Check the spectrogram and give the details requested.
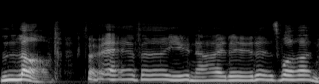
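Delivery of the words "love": extra emphasis punched onto the word love. Showing the other speaker how to deliver the phrase, with more oomph on 'love'. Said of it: "You need to give more oomph into your love".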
